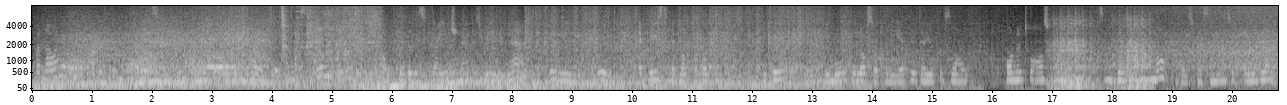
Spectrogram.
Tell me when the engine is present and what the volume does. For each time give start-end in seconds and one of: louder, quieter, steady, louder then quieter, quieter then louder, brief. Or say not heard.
0.1-11.9 quieter
16.9-18.8 brief.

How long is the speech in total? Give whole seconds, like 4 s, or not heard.
21 s.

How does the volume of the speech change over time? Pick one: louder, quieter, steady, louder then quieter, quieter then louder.
steady.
